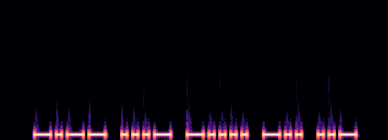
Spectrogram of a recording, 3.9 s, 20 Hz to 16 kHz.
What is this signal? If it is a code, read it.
Morse code, heard as a keyed tone, about 22 wpm, 700 Hz. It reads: YV6DU
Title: DXCC-100 Call Signs - 5 Characters - Repeated 3x - 22wpm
